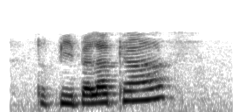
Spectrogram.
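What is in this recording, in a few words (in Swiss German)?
"bibeles kaas", Alsatian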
